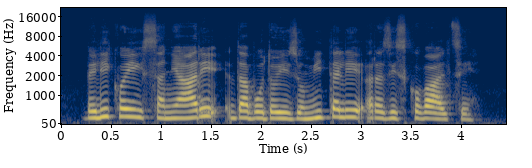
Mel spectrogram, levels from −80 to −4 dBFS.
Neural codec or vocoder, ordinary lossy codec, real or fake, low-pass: autoencoder, 48 kHz, 128 numbers a frame, DAC-VAE, trained on Japanese speech; none; fake; 19.8 kHz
